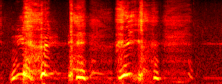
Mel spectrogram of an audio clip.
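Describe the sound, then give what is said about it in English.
A woman coughs harshly several times in a row, three or four rough bursts with brief gaps between them and no talking. “Coughing again, she quickly recorded a message for Shinji and hit send.”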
